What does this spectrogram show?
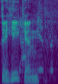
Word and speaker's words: Stehekin: It's pronounced Stehekin.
